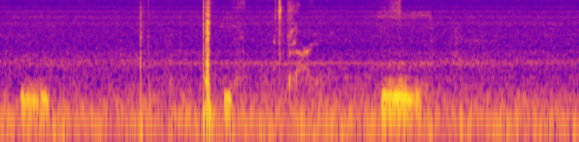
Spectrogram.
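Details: Noodle, a tuxedo cat, sleeping peacefully indoors while snoring: two soft, low, buzzing snores about five seconds apart over a steady hum, with a few sharp clicks and faint rustles between them.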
